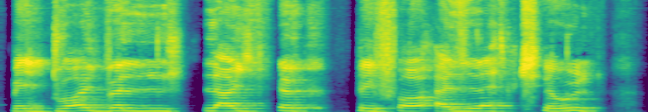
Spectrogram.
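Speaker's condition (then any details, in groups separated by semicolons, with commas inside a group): Ataxic cerebral palsy; affects coordination, movement, posture and balance; affects talking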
